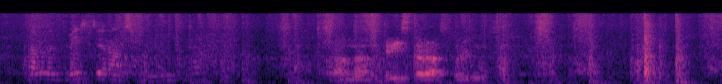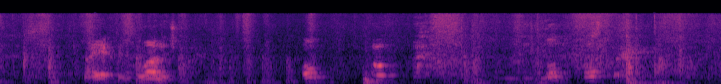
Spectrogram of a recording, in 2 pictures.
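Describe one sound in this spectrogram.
An adult coach calls out instructions to a training group.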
